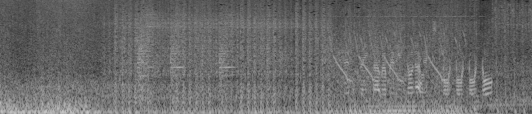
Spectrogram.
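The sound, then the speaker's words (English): Loud minigun fire: a fast, unbroken stream of rounds that keeps going for several seconds amid a heavy roar and sporadic shouting in the background. “ready the minigun.”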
